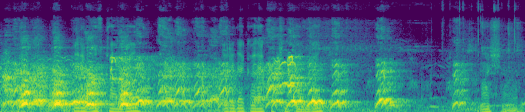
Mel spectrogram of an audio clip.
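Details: Home-bred female Kangals, including daughters of Zaza and Efendi, barking loudly and steadily: deep, rough barks roughly twice a second, sometimes overlapping as if several dogs join in, then thinning out toward the end.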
